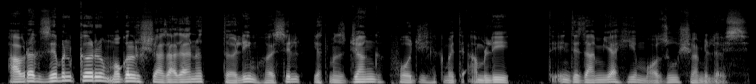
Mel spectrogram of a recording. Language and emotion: Kashmiri, neutral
